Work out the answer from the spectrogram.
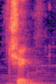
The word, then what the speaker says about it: Qing: I was making several pronunciation errors. Please forgive me. So it's Qing.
